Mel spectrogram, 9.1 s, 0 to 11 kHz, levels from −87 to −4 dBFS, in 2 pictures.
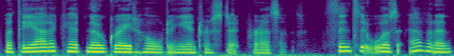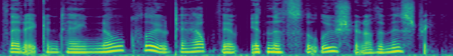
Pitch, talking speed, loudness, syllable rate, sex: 170 Hz, 185 wpm, -18 LUFS, 5.1 syllables/s, female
